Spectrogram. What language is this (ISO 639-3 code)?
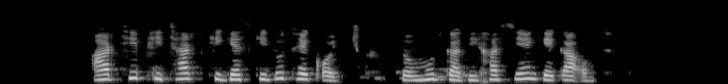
xmf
